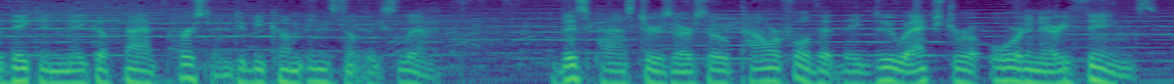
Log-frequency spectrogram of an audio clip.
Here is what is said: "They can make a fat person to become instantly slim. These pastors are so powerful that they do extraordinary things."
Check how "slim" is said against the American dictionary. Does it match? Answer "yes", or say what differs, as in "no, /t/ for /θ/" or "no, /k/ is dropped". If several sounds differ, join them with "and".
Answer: yes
